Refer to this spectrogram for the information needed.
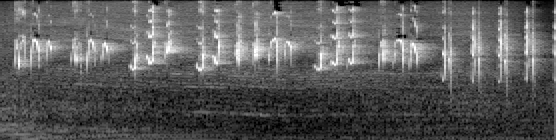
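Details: Long-tailed shrike song meant to coax silent shrikes into singing: short chattering phrases of high, scratchy, twisting notes, closely repeated with brief gaps between them.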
